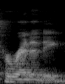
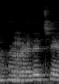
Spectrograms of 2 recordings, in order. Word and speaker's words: hereditary: i'm saying it wrong it's hereditary right yeah i keep thinking it's heredity or something no hereditary hereditary it's on amazon prime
